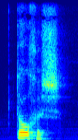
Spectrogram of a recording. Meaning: toches; butt, buttocks, hindquarters
- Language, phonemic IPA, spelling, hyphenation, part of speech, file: Dutch, /ˈtoː.xəs/, toges, to‧ges, noun, Nl-toges.ogg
